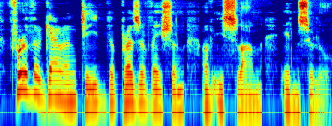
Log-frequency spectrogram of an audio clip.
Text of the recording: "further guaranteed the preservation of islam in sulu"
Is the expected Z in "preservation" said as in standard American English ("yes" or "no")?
yes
